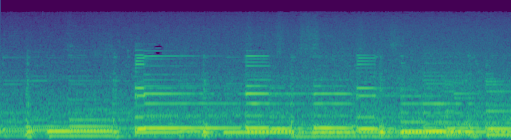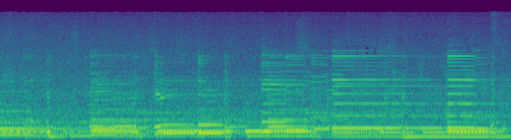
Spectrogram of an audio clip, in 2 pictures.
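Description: Solo hollow-body archtop electric guitar played through a small amplifier: chords and single notes over a moving bass line.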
